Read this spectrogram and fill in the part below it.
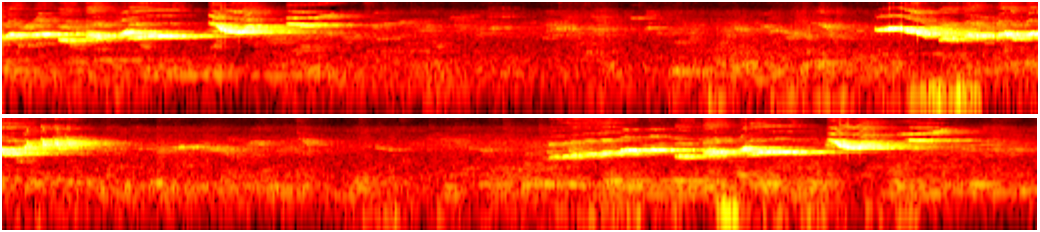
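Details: Caged orange-headed thrush singing in an aviary at midday, giving three rich, warbling, whistled phrases about four seconds apart, each a tumbling rush of notes, with quiet pauses between.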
